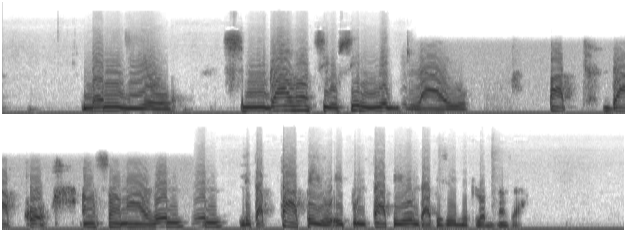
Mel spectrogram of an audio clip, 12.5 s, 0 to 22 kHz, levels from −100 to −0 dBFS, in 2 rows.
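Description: At 3.97 s a hybrid radio lost its digital signal and made a digital radio blend to analogue, cross-fading over about 185 ms to the AM broadcast until 8.30 s. The audio dulls, drops about 1 dB, and gains hiss roughly 30 dB down.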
